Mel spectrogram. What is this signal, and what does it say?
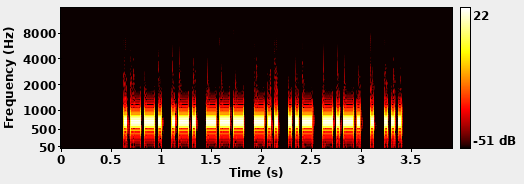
Morse code, heard as a keyed tone, about 34 wpm, 700 Hz. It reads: PRODUCES
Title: Sentences from Top 1000 Words - Review Part 6 - New Word Drill - 35wpm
